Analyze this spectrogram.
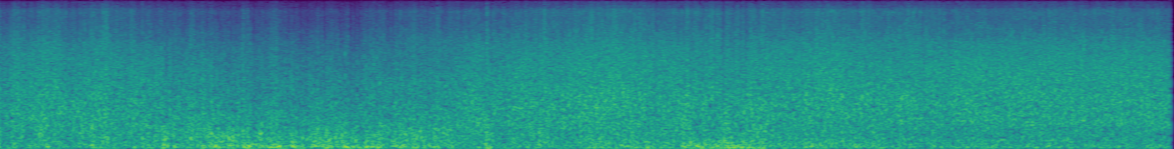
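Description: Steady loud rush of wind on the microphone and water along the hull of an open motorboat under way.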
